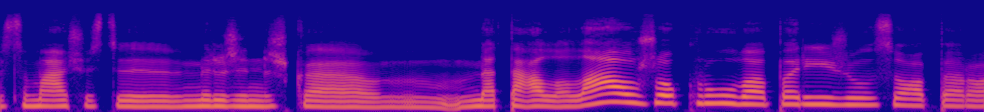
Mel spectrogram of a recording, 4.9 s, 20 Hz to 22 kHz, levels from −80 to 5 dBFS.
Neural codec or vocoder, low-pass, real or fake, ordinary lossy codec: autoencoder, 48 kHz, 32 numbers a frame, DAC-VAE, trained on Japanese speech; 14.4 kHz; fake; MP3, 96 kbps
